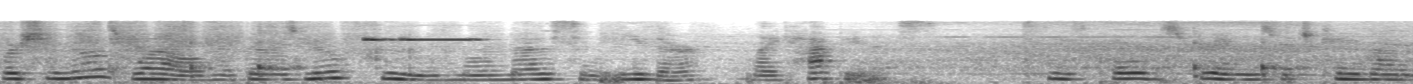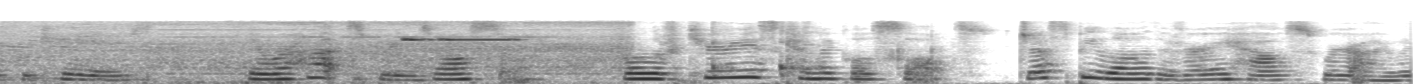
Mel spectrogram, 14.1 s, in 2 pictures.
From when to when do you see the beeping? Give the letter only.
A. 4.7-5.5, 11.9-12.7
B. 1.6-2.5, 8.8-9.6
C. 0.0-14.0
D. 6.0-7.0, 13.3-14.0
B.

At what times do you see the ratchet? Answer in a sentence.
The ratchet can't be heard in this clip.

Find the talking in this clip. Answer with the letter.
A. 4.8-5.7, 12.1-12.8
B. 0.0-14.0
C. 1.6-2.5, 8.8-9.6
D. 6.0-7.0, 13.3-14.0
B.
